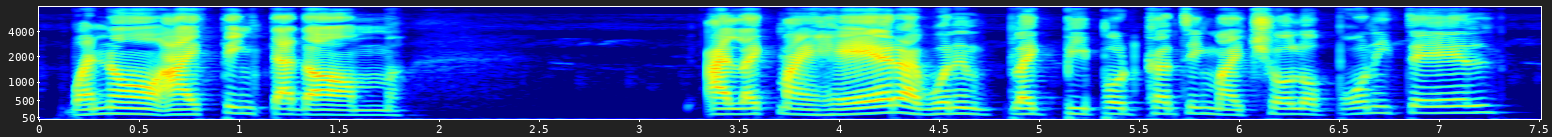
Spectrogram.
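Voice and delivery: horrible put-on Spanish accent. Voicing an imagined answer about the kid's haircut, in a horrible put-on Spanish accent. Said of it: "that's a horrible accent".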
